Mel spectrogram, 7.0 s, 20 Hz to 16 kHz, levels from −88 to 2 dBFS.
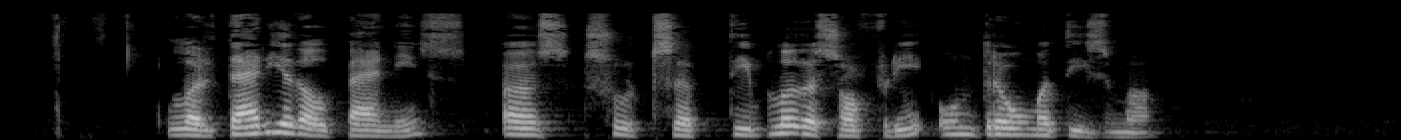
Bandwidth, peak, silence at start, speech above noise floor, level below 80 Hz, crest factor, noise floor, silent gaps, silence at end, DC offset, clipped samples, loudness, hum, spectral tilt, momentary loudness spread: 11.5 kHz; -8 dBFS; 0.85 s; 52 dB; -80 dBFS; 22 dB; -80 dBFS; none; 1.25 s; under 0.1%; under 0.1%; -29 LUFS; none; -5 dB/octave; 15 LU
